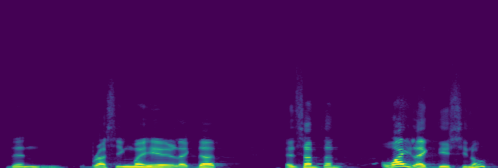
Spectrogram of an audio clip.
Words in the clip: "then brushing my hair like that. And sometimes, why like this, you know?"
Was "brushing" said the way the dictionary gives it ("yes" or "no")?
no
